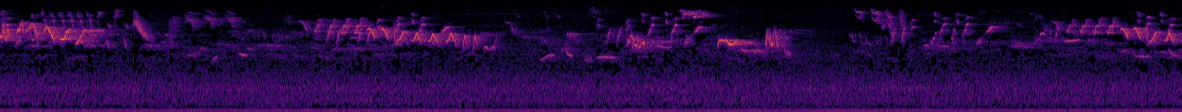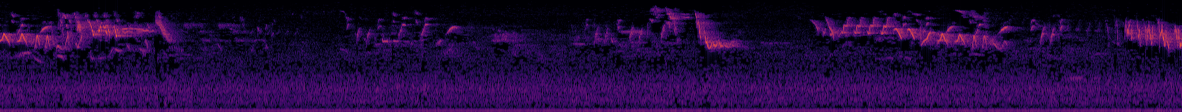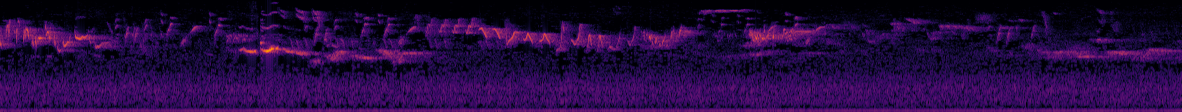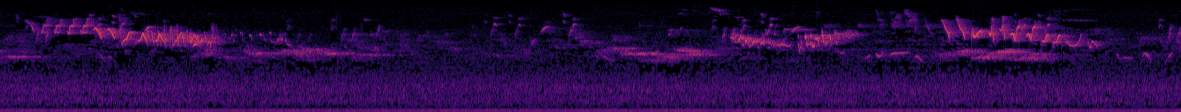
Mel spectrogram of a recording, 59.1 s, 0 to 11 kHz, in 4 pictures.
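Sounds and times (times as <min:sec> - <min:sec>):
faint background hiss: 0:00.0 - 0:59.0
songbirds singing trills: 0:00.0 - 0:59.0.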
